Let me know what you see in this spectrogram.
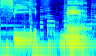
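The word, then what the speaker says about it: Seaman: as a seaan that that's how you pronounce it seaan sea man like the ocean sea and then man that that's what that's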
